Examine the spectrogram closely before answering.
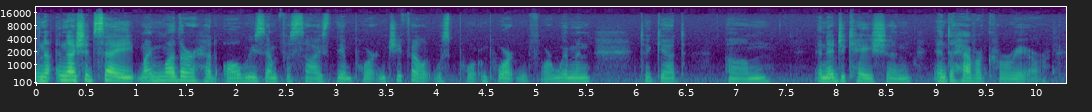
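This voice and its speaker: Fairly low-pitched with a dark, mellow tone, a woman with an American accent keeps a fairly even intonation while her loudness swings widely. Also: moderate pace. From western Pennsylvania. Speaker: retired judge. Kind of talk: oral history interview. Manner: halting, many fillers.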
